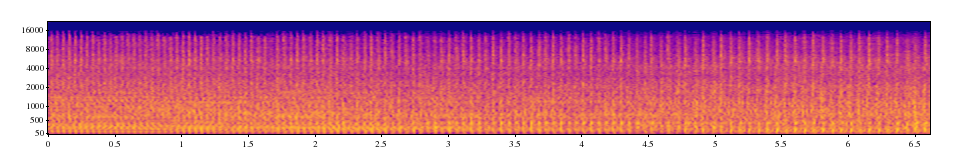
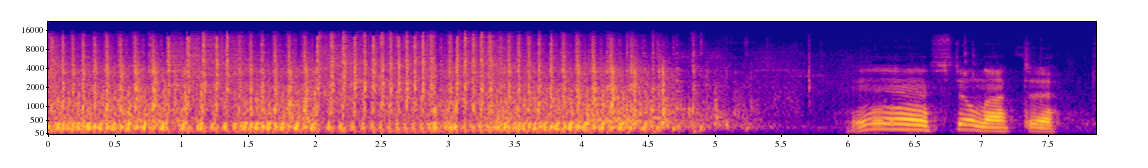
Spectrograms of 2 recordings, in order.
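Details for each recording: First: Dynamark riding lawn mower after the carburetor was cleaned of green gunk: the small engine fires up and runs a steady, even putt-putt at constant speed with no misses or knocks; normal running. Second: Dynamark riding lawn mower, tried after a new carburetor gasket and fresh gas, carburetor not yet removed: small single-cylinder engine chugs unevenly about five seconds then dies; dirty carburetor starving it.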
